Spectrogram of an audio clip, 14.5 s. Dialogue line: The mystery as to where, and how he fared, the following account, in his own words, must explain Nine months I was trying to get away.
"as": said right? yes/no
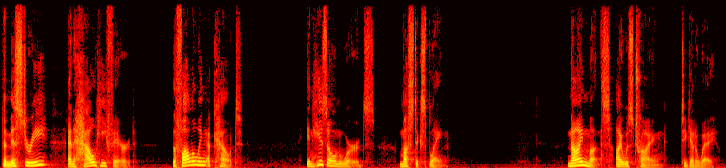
no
